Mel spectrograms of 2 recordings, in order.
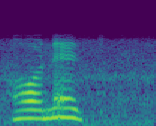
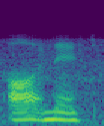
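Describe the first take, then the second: First: The word begins with an audible h sound. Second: The word begins with a vowel, no h sound. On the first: The speaker calls it wrong. "ये तो लिखा है H O N E S T" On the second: The speaker calls it right. "यहाँ पे हम इसे हॉनेस्ट नहीं ऑनेस्ट पढ़ेंगे"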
